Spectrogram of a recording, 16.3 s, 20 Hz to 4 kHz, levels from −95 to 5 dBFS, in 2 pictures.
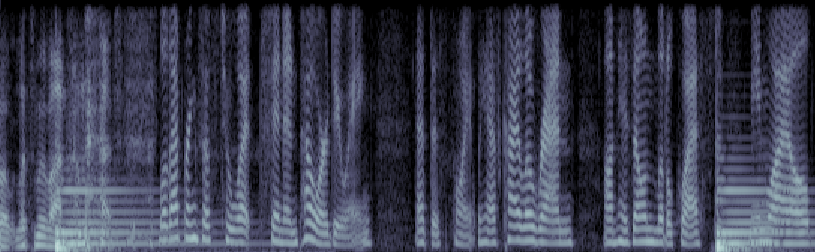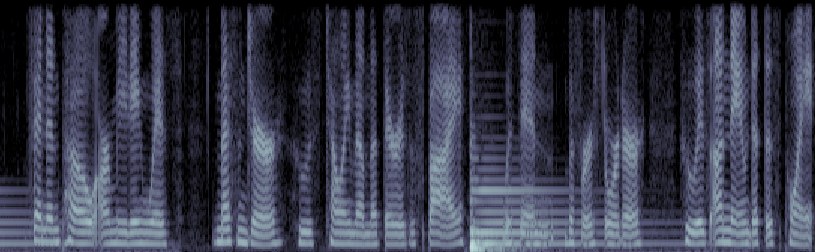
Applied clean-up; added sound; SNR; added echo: none; Bowed string instrument; -2 dB; none.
